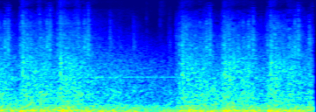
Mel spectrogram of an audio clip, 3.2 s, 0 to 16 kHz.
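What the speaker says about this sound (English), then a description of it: "Another parking lot rattling with gunfire." Dense, continuous rattling gunfire in Max Payne 3 in a parking lot, rapid shots overlapping into a constant loud barrage with a brief lull midway.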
